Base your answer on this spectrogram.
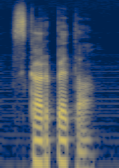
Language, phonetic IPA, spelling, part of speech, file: Polish, [skarˈpɛta], skarpeta, noun, Pl-skarpeta.ogg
